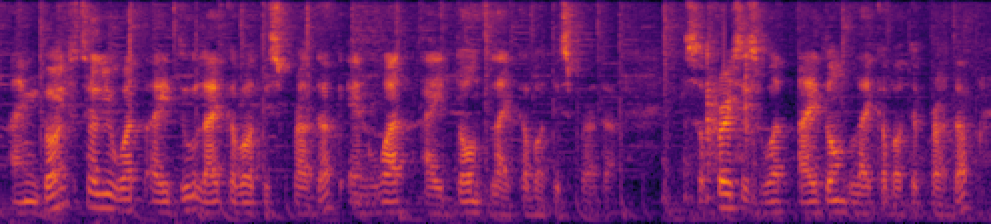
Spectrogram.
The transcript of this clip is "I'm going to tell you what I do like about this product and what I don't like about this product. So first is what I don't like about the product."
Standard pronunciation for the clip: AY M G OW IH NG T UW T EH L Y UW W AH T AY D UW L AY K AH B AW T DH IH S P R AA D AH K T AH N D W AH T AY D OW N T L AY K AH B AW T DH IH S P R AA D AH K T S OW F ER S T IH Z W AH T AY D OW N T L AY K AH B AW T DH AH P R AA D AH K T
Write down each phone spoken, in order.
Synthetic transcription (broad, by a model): AY M G OW IH NG T UW T EH L Y UW W AH T AY D UW L AY K AH B AW T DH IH S P R AA D AH K T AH N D W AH T AY D OW N T L AY K AH B AW T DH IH S P R AA D AH K T S OW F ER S IH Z W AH T AY D OW N T L AY K AH B AW T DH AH P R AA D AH K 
